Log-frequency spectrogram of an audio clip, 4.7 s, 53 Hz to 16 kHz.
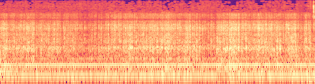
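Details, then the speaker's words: Hum from the Ahuja 4040S amplifier/cassette deck speakers with the volume at zero: a steady low hum and constant buzzing tone from both speakers, louder on one. The source of the noise is not yet found. "तो यह speaker में से देखो तो कि ऐसी आवाज़ आती है उसका वॉल्यूम बंद है अभी देखो"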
